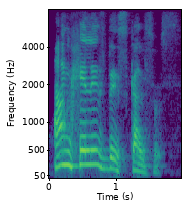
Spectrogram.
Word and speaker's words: Ángeles Descalzos: we work with a group of children called Angeles Descalzos, the Barefoot Angels. Okay, okay. And Ángeles they descalzos. were called, yeah. How do you say it in Spanish? Correct me, please. Ángeles descalzos.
